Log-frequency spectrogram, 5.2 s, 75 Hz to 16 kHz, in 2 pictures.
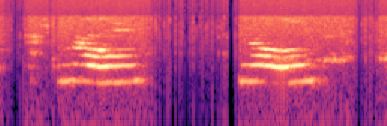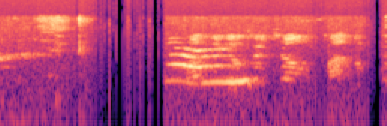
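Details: A stray street cat gives long, drawn-out meows, crying daily while searching for her kittens, lost 4–5 days earlier on a day of pouring rain.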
